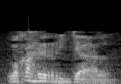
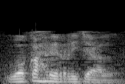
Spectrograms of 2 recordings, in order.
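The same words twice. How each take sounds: Both takes have the same delivery.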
